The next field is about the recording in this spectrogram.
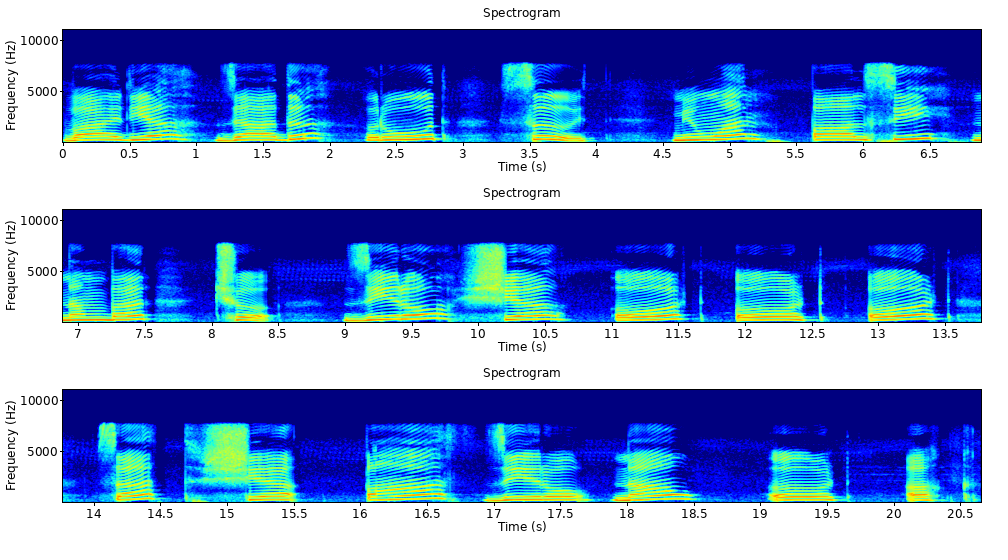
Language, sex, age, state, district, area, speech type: Kashmiri, female, 30-45, Jammu and Kashmir, Ganderbal, rural, read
